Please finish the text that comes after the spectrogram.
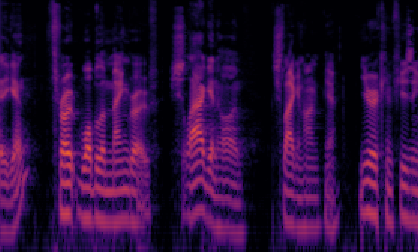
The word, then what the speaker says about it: Schlagenheim: If you can't pronounce it, you can't slag it off. Slagenheim.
